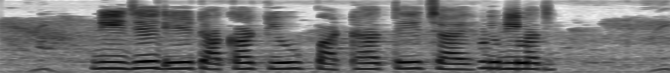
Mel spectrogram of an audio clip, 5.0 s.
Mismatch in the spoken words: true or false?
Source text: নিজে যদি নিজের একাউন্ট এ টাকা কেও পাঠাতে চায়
true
